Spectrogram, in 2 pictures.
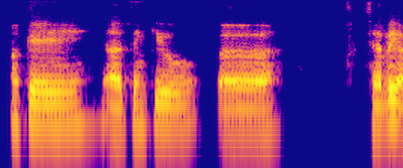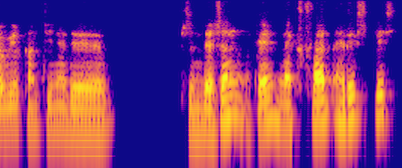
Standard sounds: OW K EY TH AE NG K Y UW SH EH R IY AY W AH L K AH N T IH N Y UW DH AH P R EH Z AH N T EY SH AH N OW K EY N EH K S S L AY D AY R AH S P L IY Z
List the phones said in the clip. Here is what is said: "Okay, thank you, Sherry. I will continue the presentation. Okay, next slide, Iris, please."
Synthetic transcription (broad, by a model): OW K EY T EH NG K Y UW S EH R IY AY W AH L K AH N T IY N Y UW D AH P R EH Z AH N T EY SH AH N OW K EY N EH K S S L AY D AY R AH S P L IY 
